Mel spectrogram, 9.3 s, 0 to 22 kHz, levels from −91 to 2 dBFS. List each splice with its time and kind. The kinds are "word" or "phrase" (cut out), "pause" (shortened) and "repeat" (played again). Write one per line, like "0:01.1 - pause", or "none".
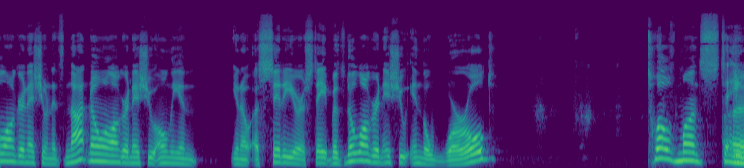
none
